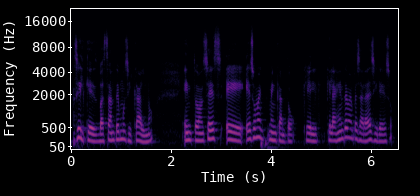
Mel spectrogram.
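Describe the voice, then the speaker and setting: Lower-voiced Colombian woman, lively storyteller. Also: normal speed. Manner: lively storytelling, laughs often, repeats words. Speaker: actress guest. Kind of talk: radio interview conversation. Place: radio studio.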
